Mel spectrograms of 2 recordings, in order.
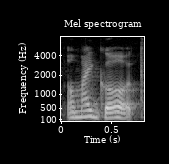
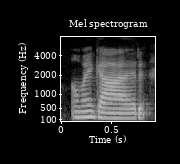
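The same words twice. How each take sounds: First: It has little or no American accent. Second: It has a strong American accent.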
